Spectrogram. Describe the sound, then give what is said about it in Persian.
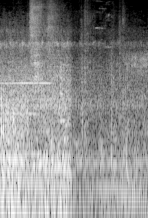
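A bus pulls in and stops, with a loud broad hiss for over a second, like air brakes, then settling into a quieter, steady low engine rumble. “اتوبوس اومد، بلند شو پاشو دیگه،”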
